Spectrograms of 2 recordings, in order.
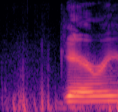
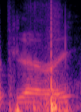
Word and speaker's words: Gerry: That's Elbridge Gerry or Jerry. I've heard it pronounced both ways.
